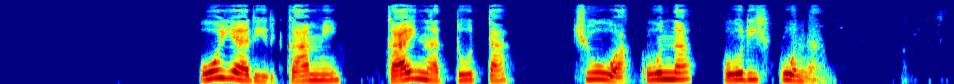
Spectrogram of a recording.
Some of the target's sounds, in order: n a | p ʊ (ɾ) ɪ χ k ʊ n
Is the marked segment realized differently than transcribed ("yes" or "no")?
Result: no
